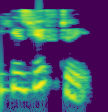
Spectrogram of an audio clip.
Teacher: We can see how the voiced alveolar sounds changed into voiceless alveolar ones.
